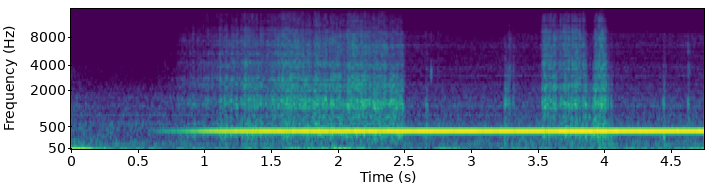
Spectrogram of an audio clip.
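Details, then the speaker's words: Sansui TU-X1 tuner on AM after repair (probe on TP12): a clean, steady mid-pitched tone comes up over light hiss and holds without wavering. AM reception now works properly and only needs fine tuning. "you can hear yep it's working perfectly so all we have to do is dial it in now and everything should be good"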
